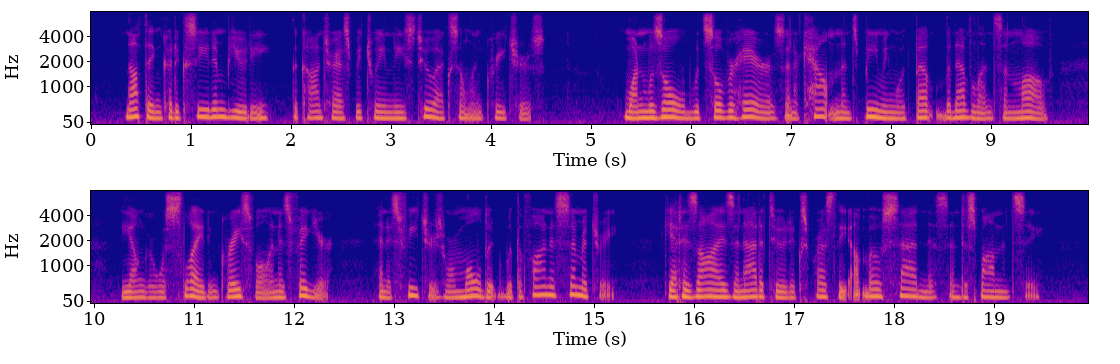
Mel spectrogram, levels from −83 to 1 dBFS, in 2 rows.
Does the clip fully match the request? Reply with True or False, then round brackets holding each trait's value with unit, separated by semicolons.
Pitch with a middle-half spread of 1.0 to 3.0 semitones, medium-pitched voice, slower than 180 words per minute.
True (2.7 semitones; 170 Hz; 165 wpm)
